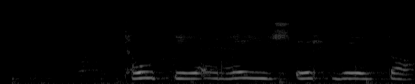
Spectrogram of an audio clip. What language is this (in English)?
Icelandic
